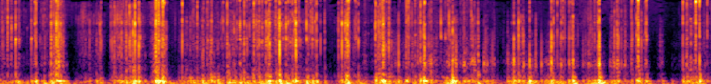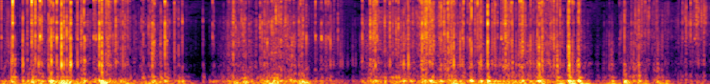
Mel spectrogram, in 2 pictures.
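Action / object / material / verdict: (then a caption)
scrape / nylon hook-and-loop sheet / nylon / none. Long nails scratch rapidly across a thin white nylon hook-and-loop velcro sheet laid over a microphone. The result is a dense, continuous rasping texture, heavy in the low end with fainter hiss above, broken by a few brief pauses.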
